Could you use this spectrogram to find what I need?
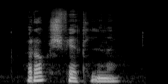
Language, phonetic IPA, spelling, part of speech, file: Polish, [ˈrɔc ˈɕfʲjɛtl̥nɨ], rok świetlny, noun, LL-Q809 (pol)-rok świetlny.wav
